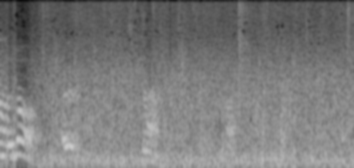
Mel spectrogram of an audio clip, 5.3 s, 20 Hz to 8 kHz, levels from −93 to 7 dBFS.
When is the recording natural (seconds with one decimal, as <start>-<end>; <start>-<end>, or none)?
0.0-5.3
